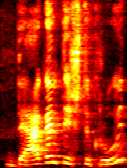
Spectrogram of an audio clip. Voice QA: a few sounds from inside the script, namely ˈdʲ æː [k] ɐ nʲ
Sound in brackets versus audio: incorrect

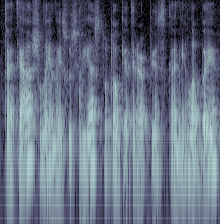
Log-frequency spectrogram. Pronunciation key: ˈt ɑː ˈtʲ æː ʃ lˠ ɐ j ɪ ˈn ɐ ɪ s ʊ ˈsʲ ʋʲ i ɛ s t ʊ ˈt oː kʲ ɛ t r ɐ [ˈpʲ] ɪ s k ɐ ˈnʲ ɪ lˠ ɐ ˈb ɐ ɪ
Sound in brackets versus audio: correct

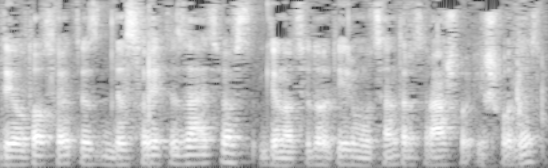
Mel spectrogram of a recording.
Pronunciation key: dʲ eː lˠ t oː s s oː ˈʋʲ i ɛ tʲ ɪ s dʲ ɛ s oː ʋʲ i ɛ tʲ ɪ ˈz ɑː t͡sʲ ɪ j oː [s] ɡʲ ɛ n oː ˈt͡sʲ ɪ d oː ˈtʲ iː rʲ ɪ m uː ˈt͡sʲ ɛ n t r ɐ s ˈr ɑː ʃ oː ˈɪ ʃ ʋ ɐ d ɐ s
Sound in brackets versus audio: correct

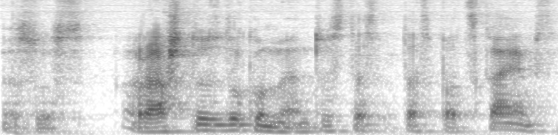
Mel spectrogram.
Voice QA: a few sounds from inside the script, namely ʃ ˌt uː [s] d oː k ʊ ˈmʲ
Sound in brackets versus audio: correct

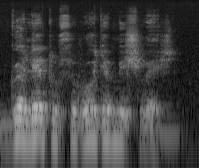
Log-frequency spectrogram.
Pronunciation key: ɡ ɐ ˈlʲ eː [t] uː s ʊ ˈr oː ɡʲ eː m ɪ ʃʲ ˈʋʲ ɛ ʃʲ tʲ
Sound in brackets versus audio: correct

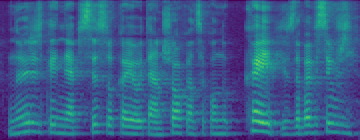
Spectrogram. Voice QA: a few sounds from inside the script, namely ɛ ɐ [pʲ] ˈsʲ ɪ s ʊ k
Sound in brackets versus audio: correct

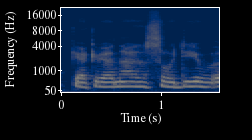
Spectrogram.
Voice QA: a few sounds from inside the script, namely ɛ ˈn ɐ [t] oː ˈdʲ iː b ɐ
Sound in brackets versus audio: incorrect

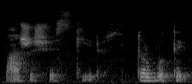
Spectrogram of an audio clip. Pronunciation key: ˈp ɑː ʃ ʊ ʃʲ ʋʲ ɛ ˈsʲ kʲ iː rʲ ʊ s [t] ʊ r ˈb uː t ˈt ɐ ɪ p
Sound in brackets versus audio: correct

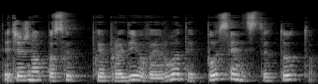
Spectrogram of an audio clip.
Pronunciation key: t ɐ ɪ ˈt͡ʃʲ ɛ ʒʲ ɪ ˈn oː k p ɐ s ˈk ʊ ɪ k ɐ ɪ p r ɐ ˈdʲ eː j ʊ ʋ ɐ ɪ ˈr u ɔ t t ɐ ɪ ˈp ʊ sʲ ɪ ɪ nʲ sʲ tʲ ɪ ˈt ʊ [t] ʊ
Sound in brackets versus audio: correct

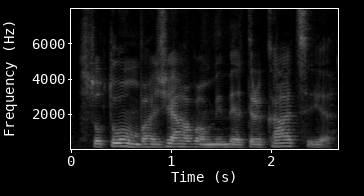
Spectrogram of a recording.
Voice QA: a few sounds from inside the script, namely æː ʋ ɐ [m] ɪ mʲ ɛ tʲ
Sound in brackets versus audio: correct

